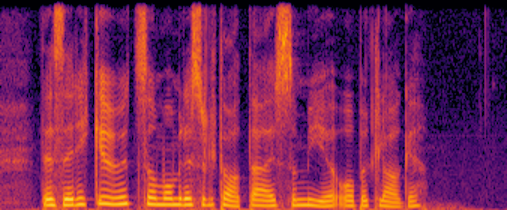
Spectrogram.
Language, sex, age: Norwegian, female, 46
